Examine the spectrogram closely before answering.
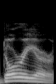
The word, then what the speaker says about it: Doerrier: right off the bat Dory ER it has a German pronunciation has a German pronunciation okay so David Doria welcome to the ET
